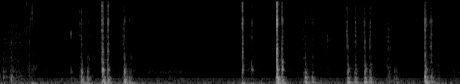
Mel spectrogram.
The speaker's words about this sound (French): Vous devez entendre le bruit de mon clavier pendant que j'enregistre.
